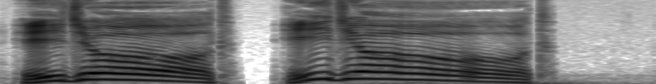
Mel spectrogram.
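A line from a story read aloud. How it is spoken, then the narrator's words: Crowd roaring. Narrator (Russian): взревела толпа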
